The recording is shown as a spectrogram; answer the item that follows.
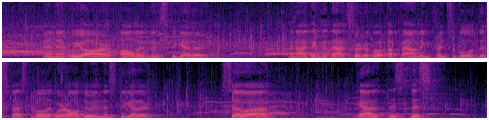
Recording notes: live at the 2011 Newport Folk Festival in Newport, R.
